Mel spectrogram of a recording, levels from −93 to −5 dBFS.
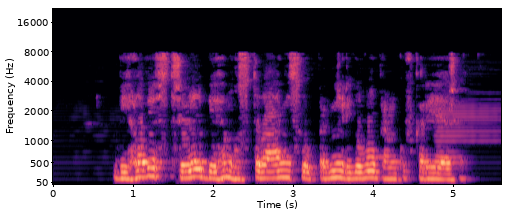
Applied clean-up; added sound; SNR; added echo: classical method WPE with log-MMSE.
